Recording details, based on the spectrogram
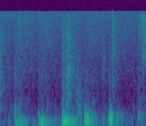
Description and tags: running up stairs
running, stairs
